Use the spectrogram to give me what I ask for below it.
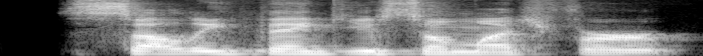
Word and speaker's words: Salih: Yeah, I we pronounce it as Sully, like the guy off of Monsters, Inc.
